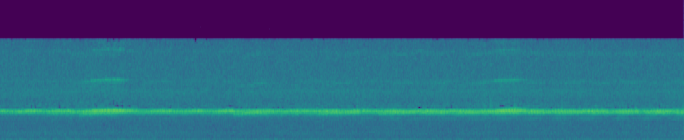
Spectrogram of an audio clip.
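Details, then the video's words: Autumn night insect chorus in Japan, recorded in complete darkness; an unbroken shrill high trill runs throughout, with occasional faint higher chirps and a low rumble beneath. "真っ暗闇の秋の虫の声 Beautiful sound of insects in the fall of Japan in total darkness."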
